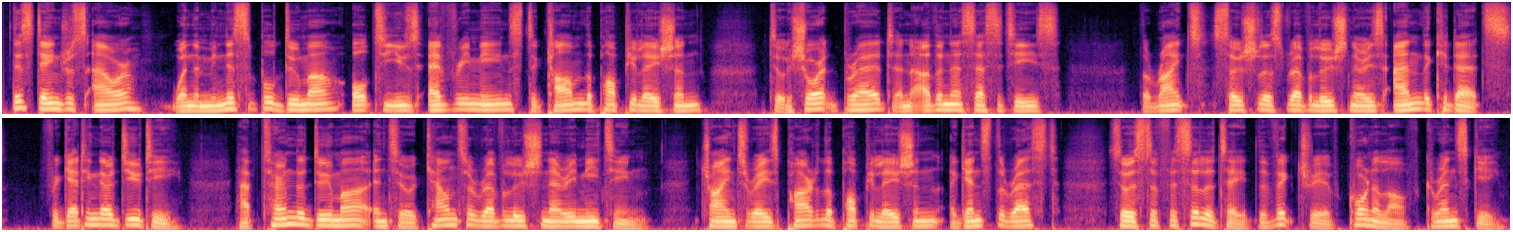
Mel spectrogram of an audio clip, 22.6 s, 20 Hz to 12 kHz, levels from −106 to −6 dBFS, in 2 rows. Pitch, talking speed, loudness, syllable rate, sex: 105 Hz, 165 wpm, -17 LUFS, 5.9 syllables/s, male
